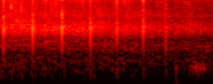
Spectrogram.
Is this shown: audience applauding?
yes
